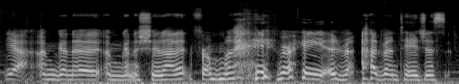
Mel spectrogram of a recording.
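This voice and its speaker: A woman's voice: a little high, fairly even intonation, normal speed, a bit bright. A woman playing a tabletop roleplaying game, chatting casually with the group. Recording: clear music behind the voice. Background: music.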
